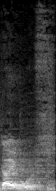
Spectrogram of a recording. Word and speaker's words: divorce: will call it as divorce it sounds like diverse you know yeah diverse diverse yeah divorce it's so basically because d i is there the word the letter d i yeah we tend to say it like i die you know like divergent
